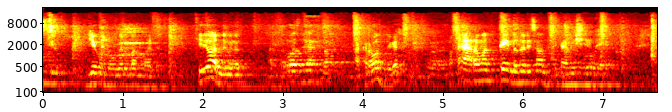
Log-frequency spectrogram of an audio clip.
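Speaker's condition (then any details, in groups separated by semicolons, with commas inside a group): No condition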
